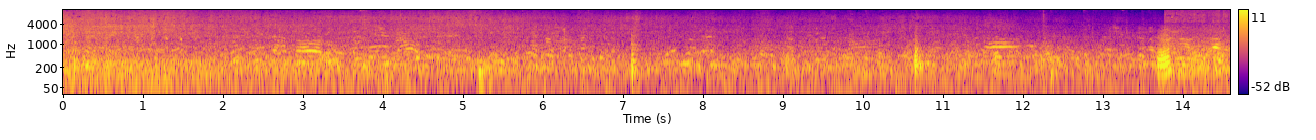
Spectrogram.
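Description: A steam locomotive chuffs slowly as it moves along the tracks.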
